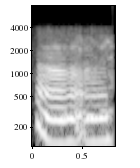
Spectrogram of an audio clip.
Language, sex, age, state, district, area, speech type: Assamese, male, 60+, Assam, Majuli, urban, conversation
